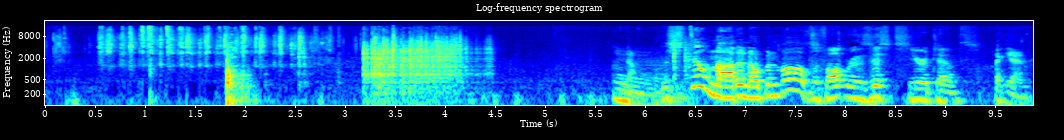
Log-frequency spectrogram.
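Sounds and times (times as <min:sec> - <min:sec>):
small hard dice rolled on a table: 0:00.5 - 0:04.5
speech: 0:06.2 - 0:09.8.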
